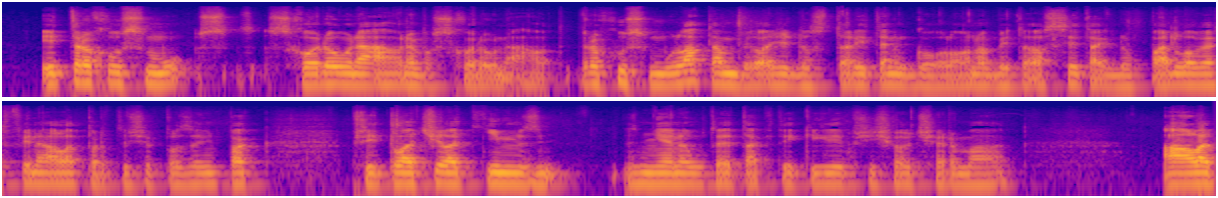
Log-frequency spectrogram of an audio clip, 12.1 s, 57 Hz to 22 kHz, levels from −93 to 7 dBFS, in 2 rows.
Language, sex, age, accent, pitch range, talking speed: Czech, male, 20-39, native, 120-130 Hz, 180 wpm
